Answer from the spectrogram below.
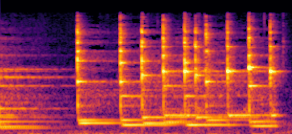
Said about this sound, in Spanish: Que sigues utilizando el mismo tono de llamada de toda la vida.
